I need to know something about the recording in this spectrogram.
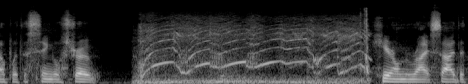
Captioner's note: tools whirring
